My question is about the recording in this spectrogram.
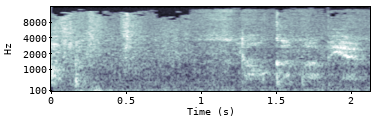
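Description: Faint whispering voices, with a few light knocks and handling noise.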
